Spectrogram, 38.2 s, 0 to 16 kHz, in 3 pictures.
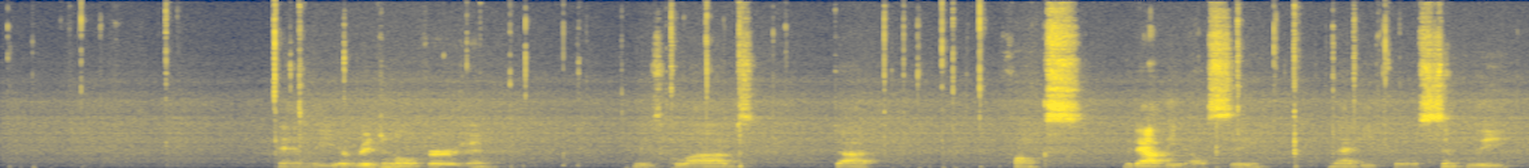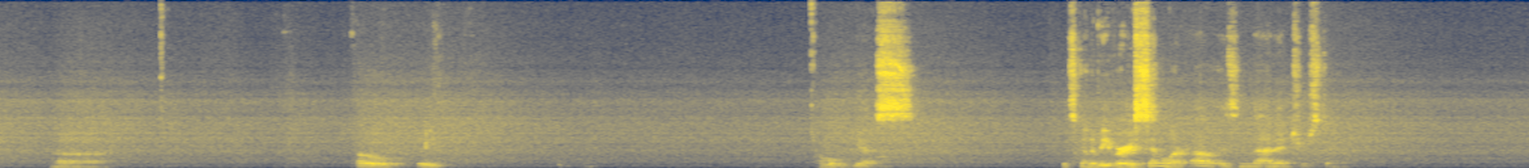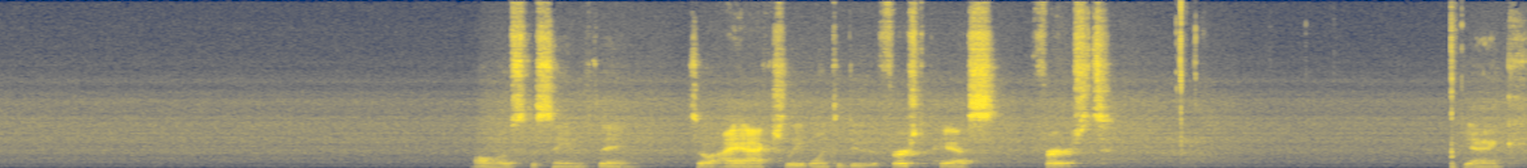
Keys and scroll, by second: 0.0 i, 0.7 c, 1.4 Up, 2.3 ⟲, 2.5 Return, 3.9 Up, 4.2-8.6 typing, 4.7 Tab, 10.1 space, 10.8 =, 11.1 space, 22.2 Down, 22.7 Right, 35.3 Escape, 36.4 Right, 37.5 y.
